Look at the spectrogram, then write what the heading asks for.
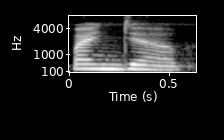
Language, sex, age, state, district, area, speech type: Kashmiri, female, 30-45, Jammu and Kashmir, Pulwama, rural, spontaneous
